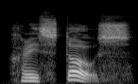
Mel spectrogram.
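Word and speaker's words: Χριστός: The accent is over the omicron, Christos.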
